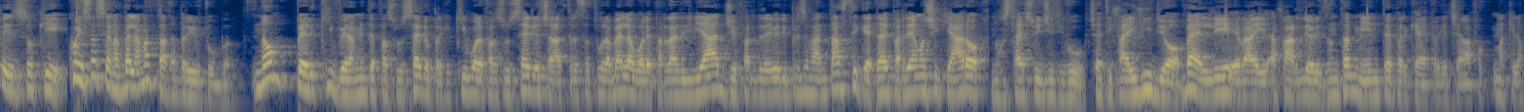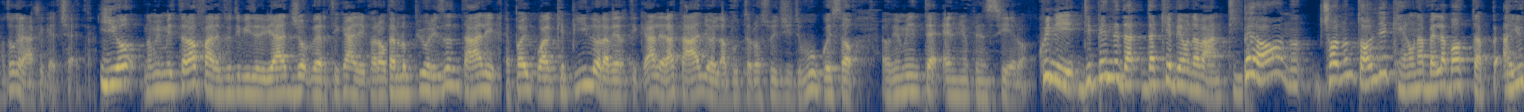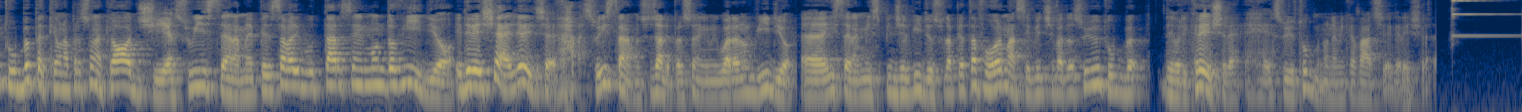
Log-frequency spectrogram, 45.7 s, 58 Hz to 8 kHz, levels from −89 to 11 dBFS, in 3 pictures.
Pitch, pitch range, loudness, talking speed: 140 Hz, 120-180 Hz, -21 LUFS, 220 wpm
